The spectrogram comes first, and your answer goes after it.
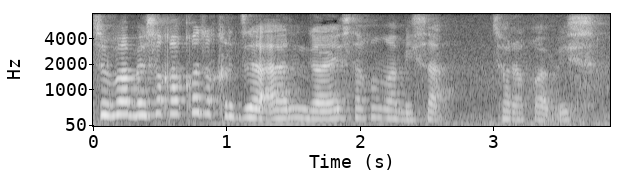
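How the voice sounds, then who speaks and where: With noticeable background noise and audible room echo, a woman talks in a high voice. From Papua, Indonesia (Timika). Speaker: live streamer. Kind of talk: casual live stream chat. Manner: casual, mixing Indonesian and English.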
